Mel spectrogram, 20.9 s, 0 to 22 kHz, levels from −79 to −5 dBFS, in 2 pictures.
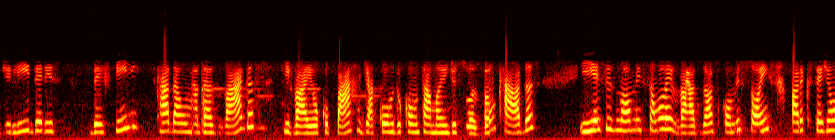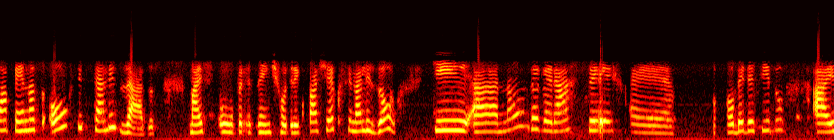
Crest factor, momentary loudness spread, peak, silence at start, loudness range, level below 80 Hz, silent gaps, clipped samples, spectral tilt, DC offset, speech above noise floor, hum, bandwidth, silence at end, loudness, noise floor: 20 dB; 9 LU; -2 dBFS; 0.05 s; 2 LU; -58 dBFS; none; under 0.1%; -6 dB/octave; under 0.1%; 21 dB; none; 8.2 kHz; 0 s; -23 LUFS; -44 dBFS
